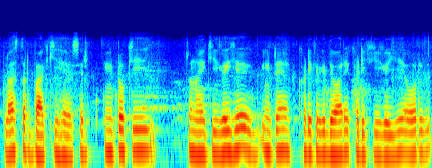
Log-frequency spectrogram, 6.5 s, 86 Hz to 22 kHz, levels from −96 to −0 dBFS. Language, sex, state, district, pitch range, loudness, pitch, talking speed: Hindi, male, Rajasthan, Jaipur, 140-155 Hz, -20 LUFS, 145 Hz, 185 wpm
